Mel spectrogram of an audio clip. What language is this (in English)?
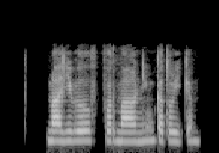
Czech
